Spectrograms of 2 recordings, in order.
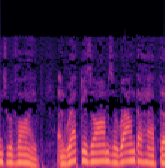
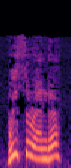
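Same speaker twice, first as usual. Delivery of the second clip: high, raised call of surrender; 9 semitones higher, 3 dB louder than usual. A narrator's reading. Half-elf to the captor in the doorway, calling out. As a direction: call it out across the room. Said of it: "the half-elf called out".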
